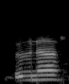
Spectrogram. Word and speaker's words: Buna: Not sure how they're pronouncing it. It's spelled B as in boy, U-N-A, Buna, Buna.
